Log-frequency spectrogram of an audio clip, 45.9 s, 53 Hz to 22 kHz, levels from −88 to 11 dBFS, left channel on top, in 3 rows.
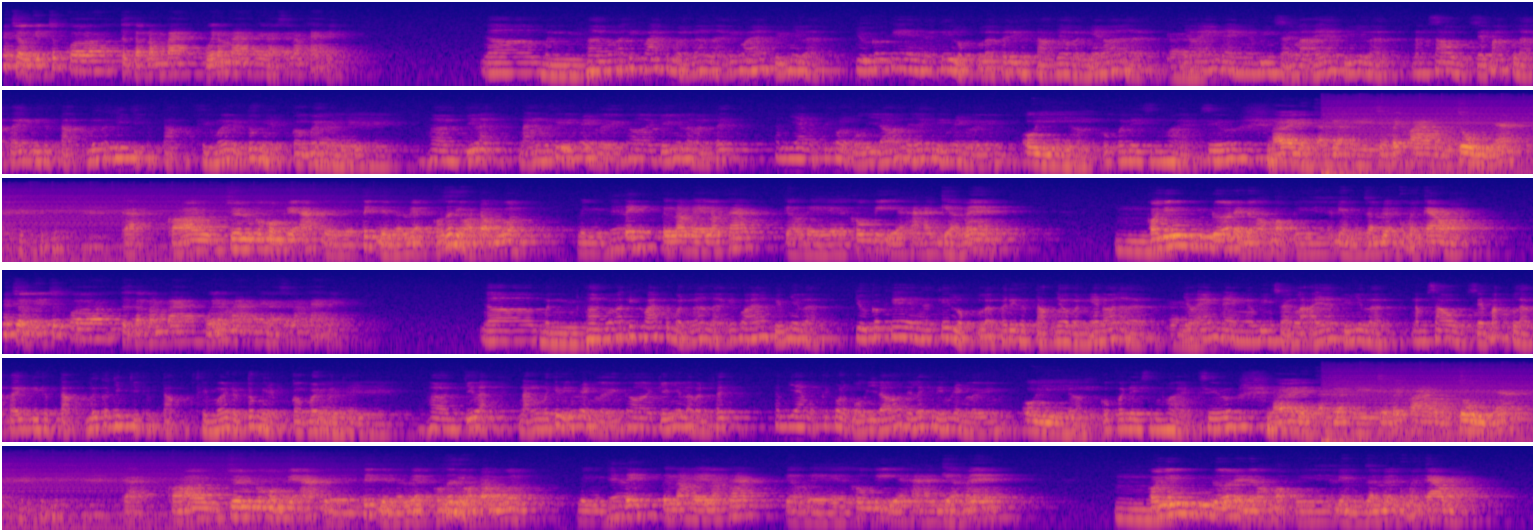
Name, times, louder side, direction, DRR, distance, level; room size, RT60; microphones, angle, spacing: voice 1, 0.0-3.3 11.7-12.0 18.4-19.2 25.5-26.2 28.0-32.0 32.3-35.8 36.4-38.2 38.4-40.6 42.1-45.2, left 1 dB, 45° left, -1 dB, 1.2 m, -29 dB
voice 2, 4.8-8.2 8.5-11.5 11.8-13.8 14.1-18.9 19.5-22.6 23.0-25.4 25.8-28.0 31.1-31.4 36.7-37.0 41.7-42.2, right 1 dB, 75° right, 0 dB, 1.0 m, -35 dB
sound 1, 28.5-35.6, equal, 15° left, 1.4 m, -42 dB
7.4 x 5.8 x 7.7 m, 1.2 s
head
